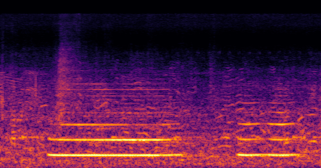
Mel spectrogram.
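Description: An approaching passenger train's locomotive horn sounding twice: a long steady blast of about a second and a half, then a shorter blast about a second later, both on the same single note.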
